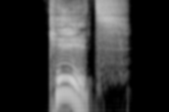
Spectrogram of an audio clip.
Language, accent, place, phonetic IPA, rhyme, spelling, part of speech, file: German, Germany, Berlin, [kɪlt͡s], -ɪlt͡s, Kilts, noun, De-Kilts.ogg
- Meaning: plural of Kilt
